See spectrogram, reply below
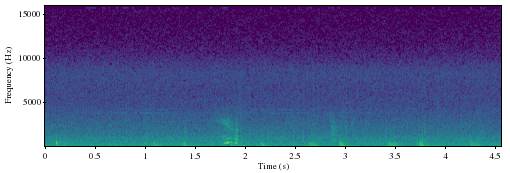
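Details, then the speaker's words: Amplified regular paired lub-dub heartbeat at about 75 a minute; normal heart sounds. "so you're actually hearing a heartbeat now yeah just for this this is basically how a stethoscope Works only it's much more refined a"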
